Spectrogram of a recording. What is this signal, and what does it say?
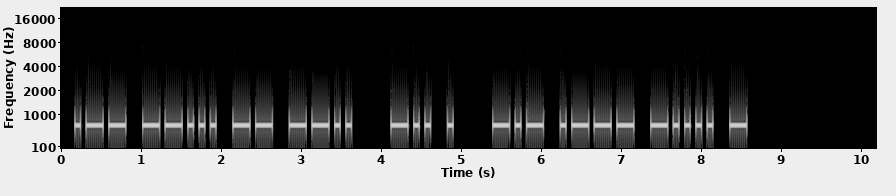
Morse code, heard as a keyed tone, about 17 wpm, 700 Hz. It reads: W7MZ DE KJ6T
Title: USA Callsign DE Callsign - 4 Characters - 17wpm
